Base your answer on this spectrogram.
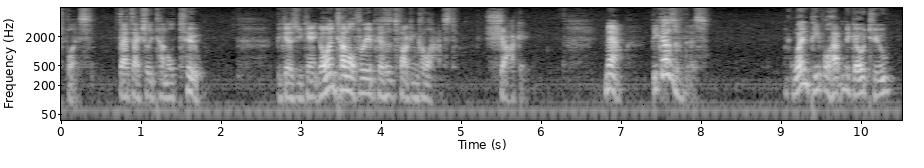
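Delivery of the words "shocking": dry whispered sarcasm; sarcastic whisper. Real, not acted. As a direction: whisper it deadpan. Sarcastic remark, unvoiced.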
